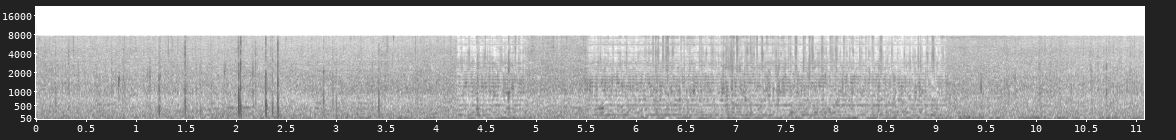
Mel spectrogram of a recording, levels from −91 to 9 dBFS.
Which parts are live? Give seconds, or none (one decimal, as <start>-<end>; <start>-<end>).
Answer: 0.0-4.2; 4.9-5.5; 9.1-11.1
